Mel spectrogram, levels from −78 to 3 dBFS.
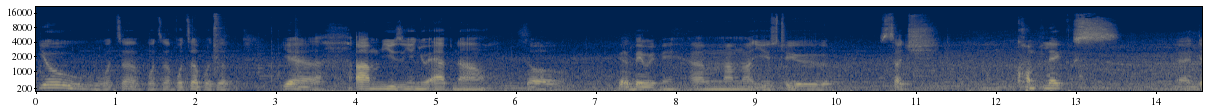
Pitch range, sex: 95-115 Hz, male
